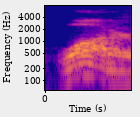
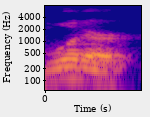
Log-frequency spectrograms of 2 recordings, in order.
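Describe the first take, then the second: First: It is said in a standard accent. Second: It is said in a Baltimore accent.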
